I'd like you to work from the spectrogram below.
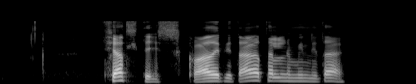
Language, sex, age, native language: Icelandic, male, 18-19, Icelandic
